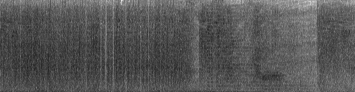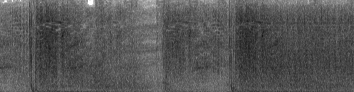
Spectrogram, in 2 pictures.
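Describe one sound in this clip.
Heavy gunfire rattles and booms.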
